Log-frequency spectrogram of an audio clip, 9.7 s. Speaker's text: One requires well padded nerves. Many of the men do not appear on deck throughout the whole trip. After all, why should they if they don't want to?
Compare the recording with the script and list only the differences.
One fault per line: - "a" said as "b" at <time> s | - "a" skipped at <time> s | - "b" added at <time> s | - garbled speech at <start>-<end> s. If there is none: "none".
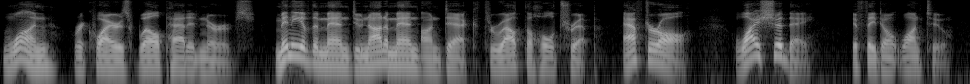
- "appear" said as "men" at 3.9 s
